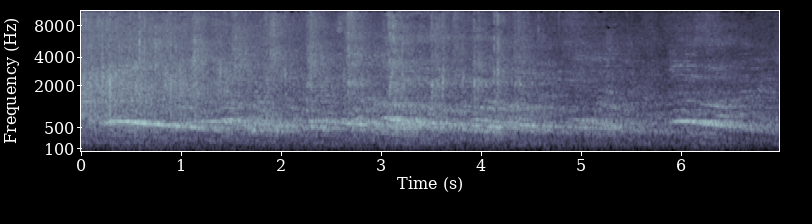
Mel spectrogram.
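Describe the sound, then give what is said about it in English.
A church audience clapping their hands during a service, a dense, steady wash of claps with a voice speaking over it throughout. “Clap your hands for the Lord and be seated.”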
